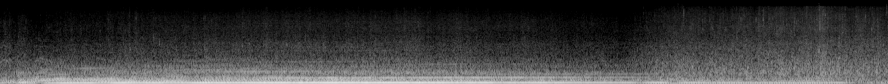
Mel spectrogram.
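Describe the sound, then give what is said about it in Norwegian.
A motorboat engine drones loudly and steadily, its hull slapping and splashing over waves with rushing water and wind noise as the boat heads back to land after a trip to gather mussels; the engine note drops slightly toward the end. “Turen går derfor tilbake til land uten ett eneste skjell.”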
